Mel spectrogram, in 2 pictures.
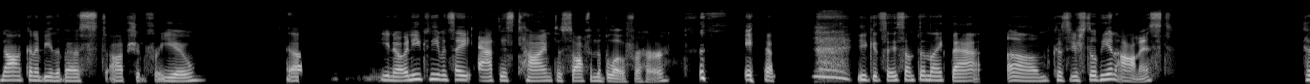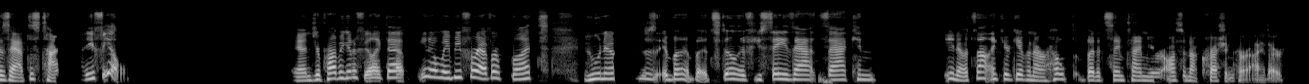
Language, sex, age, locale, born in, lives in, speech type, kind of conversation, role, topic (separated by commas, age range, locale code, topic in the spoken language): English, female, 35-39, en-US, United States, United States, conversation, advice, advisor, How can I manage ongoing tension with a close family member?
